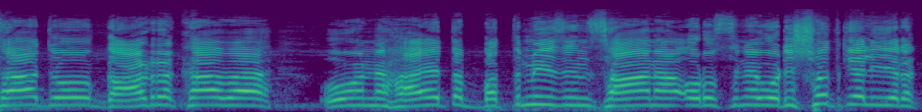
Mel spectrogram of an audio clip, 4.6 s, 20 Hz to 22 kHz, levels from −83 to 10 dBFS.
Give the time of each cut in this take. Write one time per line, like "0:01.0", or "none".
none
